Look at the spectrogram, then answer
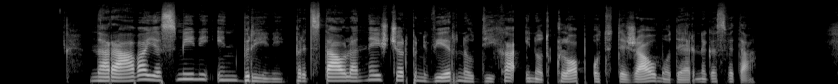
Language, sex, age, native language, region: Slovenian, female, 50-59, Slovenian, Central Slovenia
